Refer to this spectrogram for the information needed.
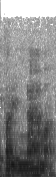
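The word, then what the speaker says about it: pariṇāma: See, it's not, the nama is not the nama of parinama. Nama is a retroflex and a long A, parinama, vada.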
